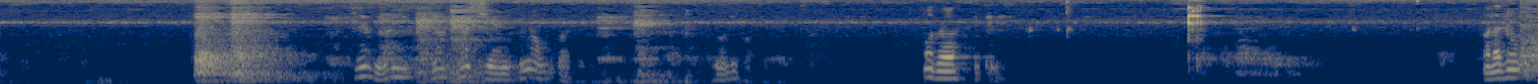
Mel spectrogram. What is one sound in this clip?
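Metal parts clink as gears are fitted onto a shaft.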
